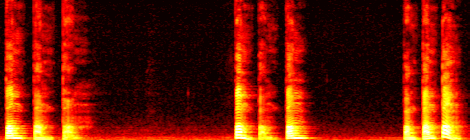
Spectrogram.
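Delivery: bum, bum, bum as a beat pattern; word's stress pattern. Shown as a demonstration. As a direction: tap out the syllable stresses on bum, bum, bum. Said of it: "we have high, low, high".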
